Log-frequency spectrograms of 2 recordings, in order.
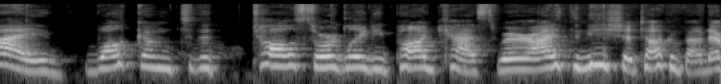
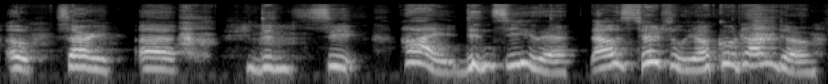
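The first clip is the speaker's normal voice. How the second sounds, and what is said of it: Poor put-on British accent. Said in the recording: “Your British accent is horrible.”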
